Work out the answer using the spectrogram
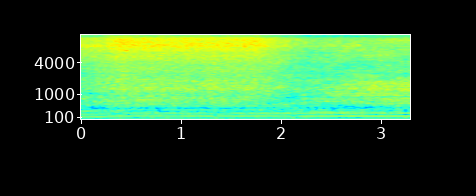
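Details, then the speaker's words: Troy-Bilt Mustang XP 50-inch zero-turn mower, 24 hp Kohler engine, 370 hours, revved back up to high revs: smooth, steady, even drone with no misses, knocks or bad vibrations; normal running. "No bad vibrations or anything it shouldn't have when you idle it down for you. Rev it back up."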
